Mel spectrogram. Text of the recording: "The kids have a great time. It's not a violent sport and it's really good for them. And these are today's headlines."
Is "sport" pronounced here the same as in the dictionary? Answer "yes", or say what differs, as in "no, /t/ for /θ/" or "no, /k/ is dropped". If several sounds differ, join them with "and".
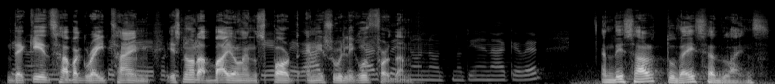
yes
